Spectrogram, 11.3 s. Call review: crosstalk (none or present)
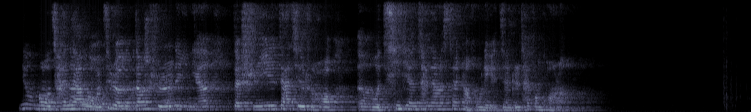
present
